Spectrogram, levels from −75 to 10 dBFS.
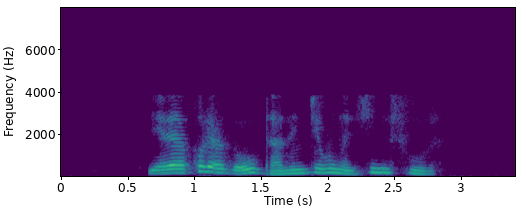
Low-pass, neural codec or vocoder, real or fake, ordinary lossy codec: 7.2 kHz; codec, 16 kHz in and 24 kHz out, 0.4 kbps, LongCat-Audio-Codec, four codebook decoder; fake; AAC, 16 kbps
